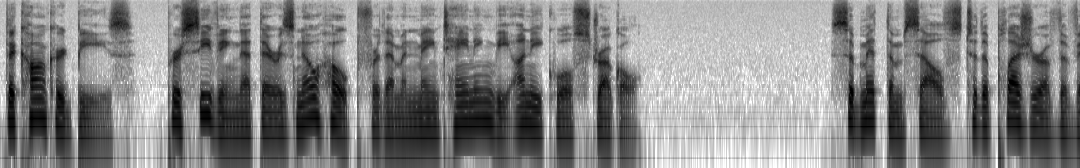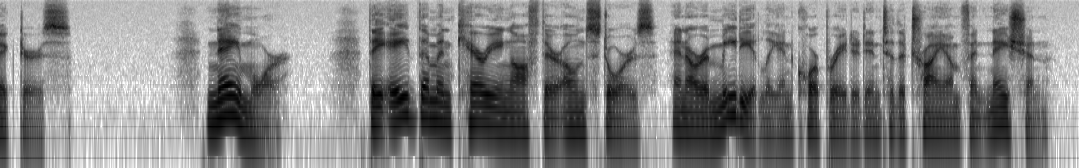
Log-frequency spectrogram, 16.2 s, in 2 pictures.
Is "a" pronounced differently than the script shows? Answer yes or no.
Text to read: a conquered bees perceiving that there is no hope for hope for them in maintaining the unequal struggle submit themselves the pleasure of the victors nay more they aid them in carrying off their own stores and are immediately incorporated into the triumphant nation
yes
